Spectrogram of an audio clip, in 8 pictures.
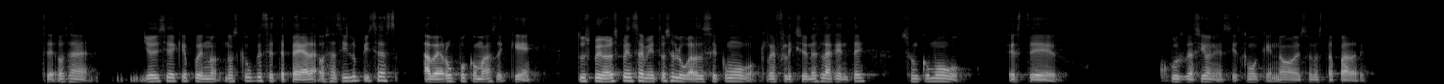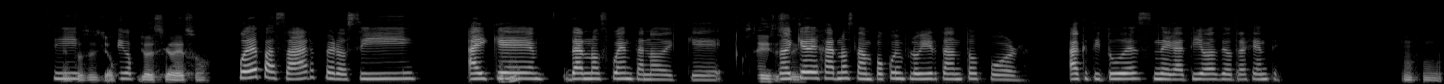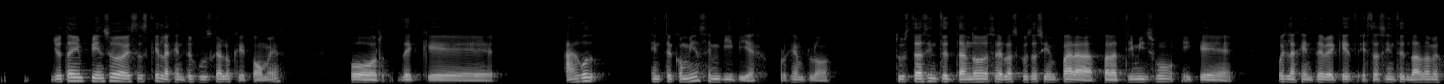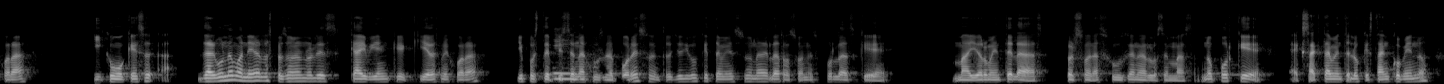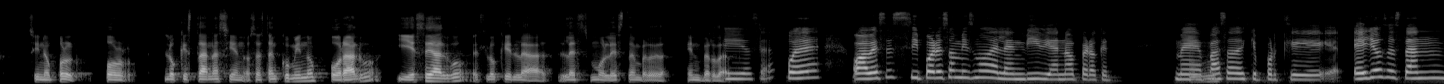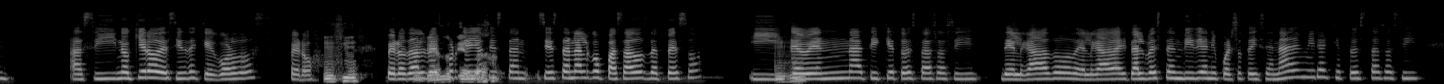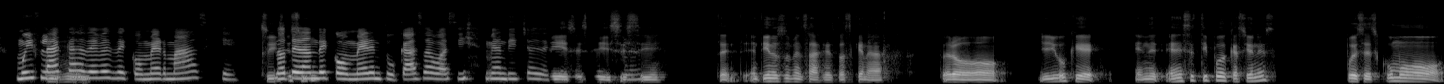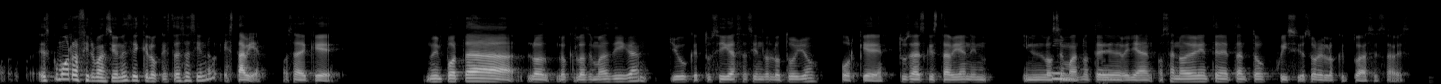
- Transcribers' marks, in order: other background noise; tapping; laughing while speaking: "entiendo"; chuckle
- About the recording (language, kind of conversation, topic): Spanish, unstructured, ¿Crees que las personas juzgan a otros por lo que comen?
